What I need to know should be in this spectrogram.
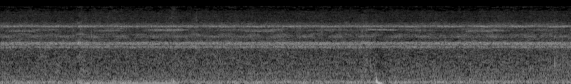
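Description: Footsteps walk slowly on a hard path.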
